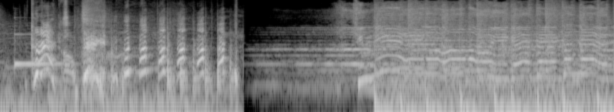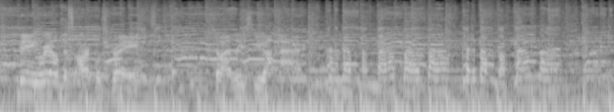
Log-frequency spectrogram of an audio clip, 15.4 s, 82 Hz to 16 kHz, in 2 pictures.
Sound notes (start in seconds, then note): 0.1 bell rings; 0.8 laughs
